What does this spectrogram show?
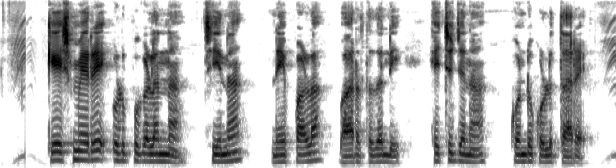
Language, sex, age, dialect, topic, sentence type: Kannada, male, 25-30, Mysore Kannada, agriculture, statement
